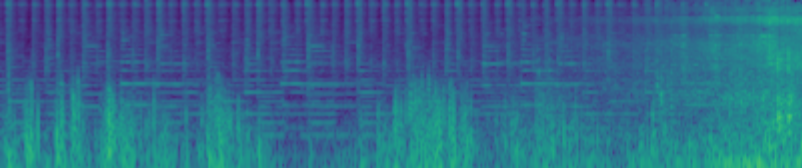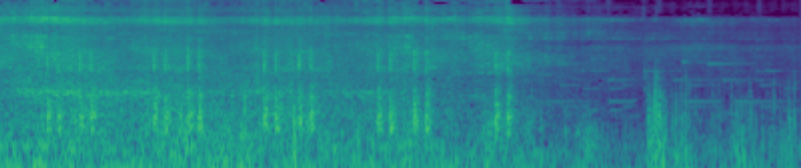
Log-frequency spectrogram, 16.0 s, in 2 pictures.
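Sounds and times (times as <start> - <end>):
train rushing past: 5.1 - 16.0
train wheels clacking over rail joints: 5.7 - 14.2.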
